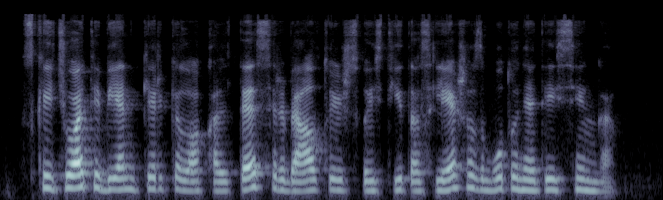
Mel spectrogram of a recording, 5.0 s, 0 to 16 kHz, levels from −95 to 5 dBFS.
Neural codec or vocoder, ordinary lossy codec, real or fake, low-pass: none; Opus, 24 kbps; real; 10.8 kHz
